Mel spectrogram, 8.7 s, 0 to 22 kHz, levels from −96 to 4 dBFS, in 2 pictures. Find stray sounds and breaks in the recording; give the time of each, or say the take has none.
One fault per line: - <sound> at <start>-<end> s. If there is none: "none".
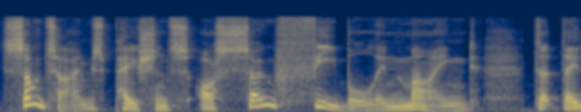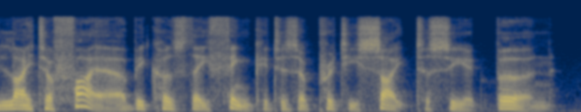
none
